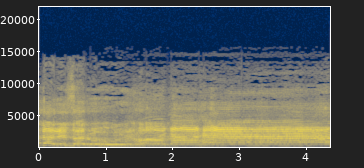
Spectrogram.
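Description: Several men's voices chanting a devotional verse together, drawing out long held notes with a few slides in pitch.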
